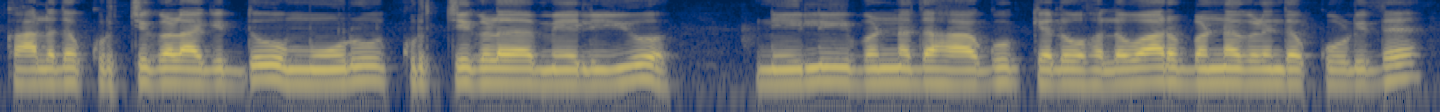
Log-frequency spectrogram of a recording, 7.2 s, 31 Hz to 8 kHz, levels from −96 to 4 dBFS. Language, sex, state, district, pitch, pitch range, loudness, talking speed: Kannada, male, Karnataka, Dharwad, 130 Hz, 130-140 Hz, -25 LUFS, 110 wpm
